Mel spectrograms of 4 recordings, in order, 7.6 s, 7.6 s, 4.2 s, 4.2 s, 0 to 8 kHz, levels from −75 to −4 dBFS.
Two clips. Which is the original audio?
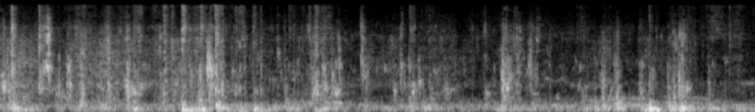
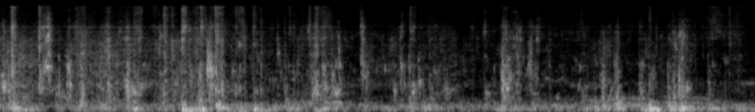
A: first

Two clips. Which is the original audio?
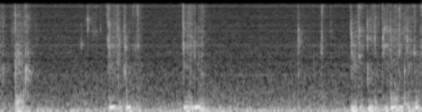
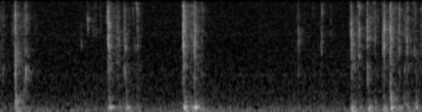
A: second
